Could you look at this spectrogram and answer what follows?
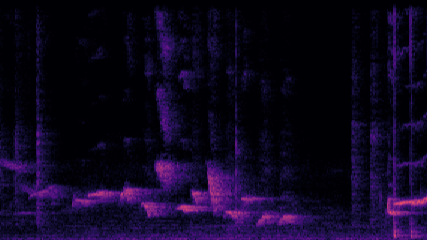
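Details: White-rumped shama singing a quick descending series of clear whistled notes, stepping down over two seconds, followed by a louder burst of clicks and a bright whistle at the end.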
